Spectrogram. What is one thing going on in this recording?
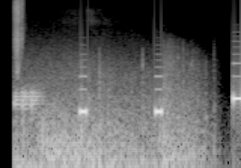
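A game countdown beeps once a second.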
